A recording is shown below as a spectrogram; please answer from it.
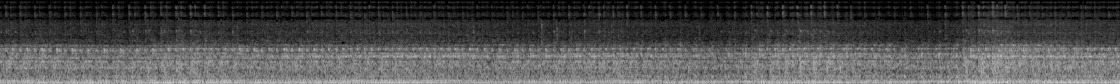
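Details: Vintage diesel bus on a very cold day, heavy idle with lumpy, uneven beat and faint speed wavering; rough idle after fuel hose replacement and re-priming, clear fuel-line section showing air, suspected air in fuel, unconfirmed.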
